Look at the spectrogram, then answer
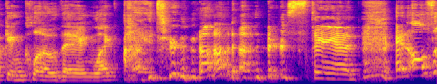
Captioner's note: laughs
